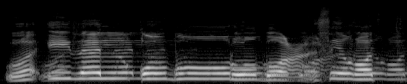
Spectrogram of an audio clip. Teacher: بعثرت میں عین کو حلق کے وسط سے ادا کرنا ہے اور را کو موٹا پڑھنا ہے. · قاف کو موٹا پڑھنا ہے، را کو بھی موٹا پڑھنا ہے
